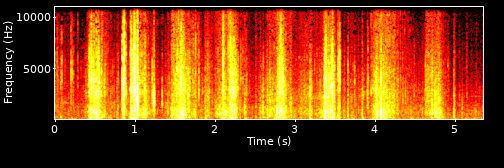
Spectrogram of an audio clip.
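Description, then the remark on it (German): Footsteps crunch steadily over snow and gravel on the rooftop sculpture garden of the largest high-rise of the Kistlerhof complex, recorded with a windscreen so no wind is heard: a regular walking rhythm of crisp, gritty compressions, moderately loud with no voices. “So, der Bayerische Rundfunk macht weiter, nun mit einem Windschutz, sodass wir nur noch Schneegeräusche hören unserer Füße auf dem Schnee und Kies und nicht mehr Wind.”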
